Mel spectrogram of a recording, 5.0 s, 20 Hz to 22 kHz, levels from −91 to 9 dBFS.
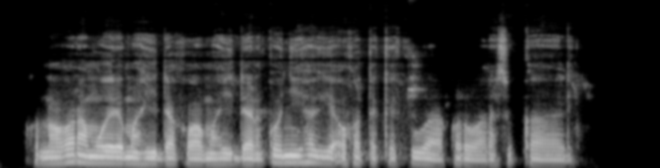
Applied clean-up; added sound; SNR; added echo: neural mask model Resemble Enhance denoiser.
